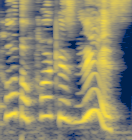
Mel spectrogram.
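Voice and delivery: high-pitched incredulous question; mock disbelief. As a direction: ask it high, as if baffled. Retells disbelief at shabby museum pictures.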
